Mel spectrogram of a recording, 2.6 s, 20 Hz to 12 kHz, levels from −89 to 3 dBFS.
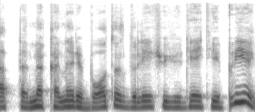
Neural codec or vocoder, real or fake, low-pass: codec, 24 kHz, 1 kbps, SNAC; fake; 10.8 kHz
